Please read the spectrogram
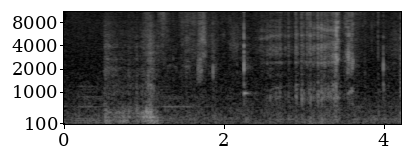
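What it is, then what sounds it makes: Bar soap being shaved. A palm-sized solid white soap bar is held in the hand and scraped and shaved with a steel utility-knife blade, curling off shavings while a black soap bar sits untouched on the table. Quiet, bright scraping strokes and short crisp shaving clicks come in uneven bursts.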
